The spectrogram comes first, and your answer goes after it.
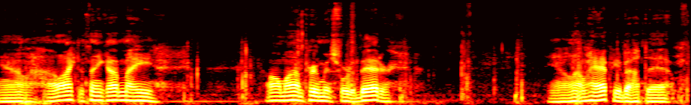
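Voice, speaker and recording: A man's fairly low voice with ordinary pitch variation, long and frequent pauses, and noticeable background noise. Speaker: hiking vlogger. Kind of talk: casual vlog monologue while hiking. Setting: outdoors on a forest trail. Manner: loud, projecting voice; rambling filler-heavy speech.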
